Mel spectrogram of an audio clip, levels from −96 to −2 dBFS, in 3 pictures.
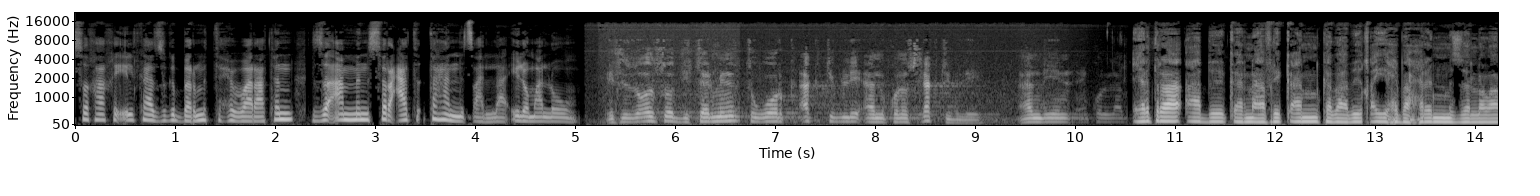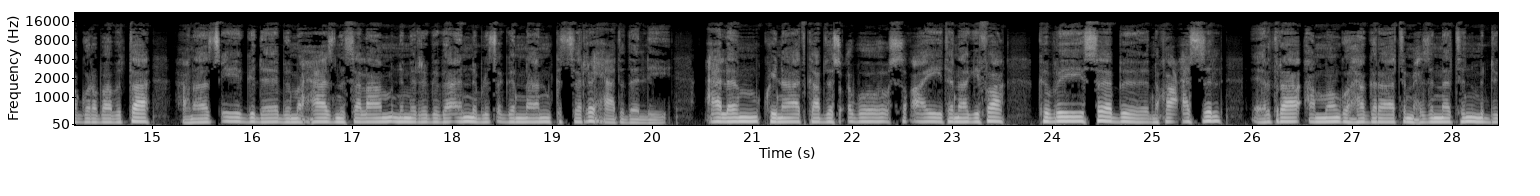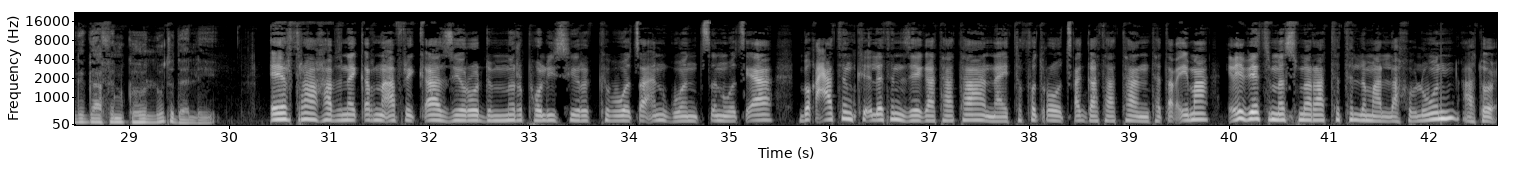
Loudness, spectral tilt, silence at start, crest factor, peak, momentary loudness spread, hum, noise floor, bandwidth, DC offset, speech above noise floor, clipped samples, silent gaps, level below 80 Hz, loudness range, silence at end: -30 LUFS; -5.5 dB/octave; 0 s; 20 dB; -10 dBFS; 10 LU; none; -61 dBFS; 16 kHz; under 0.1%; 31 dB; under 0.1%; none; -66 dBFS; 6 LU; 0 s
